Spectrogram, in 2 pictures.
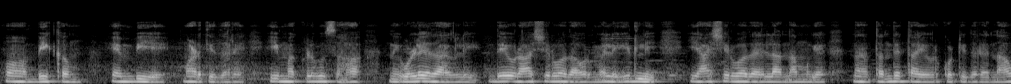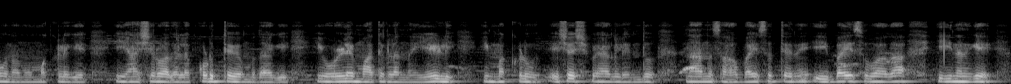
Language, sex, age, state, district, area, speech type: Kannada, male, 30-45, Karnataka, Bangalore Rural, rural, spontaneous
